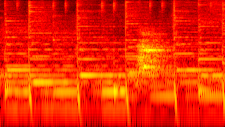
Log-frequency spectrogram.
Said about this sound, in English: Ignore Apollo barking in the background.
